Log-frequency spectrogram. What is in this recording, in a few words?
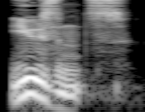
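"usance", British English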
